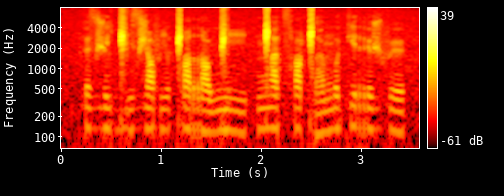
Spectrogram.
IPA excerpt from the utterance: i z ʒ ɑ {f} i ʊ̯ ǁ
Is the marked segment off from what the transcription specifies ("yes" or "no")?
no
